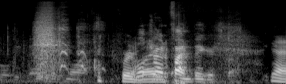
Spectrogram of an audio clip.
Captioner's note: laughs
